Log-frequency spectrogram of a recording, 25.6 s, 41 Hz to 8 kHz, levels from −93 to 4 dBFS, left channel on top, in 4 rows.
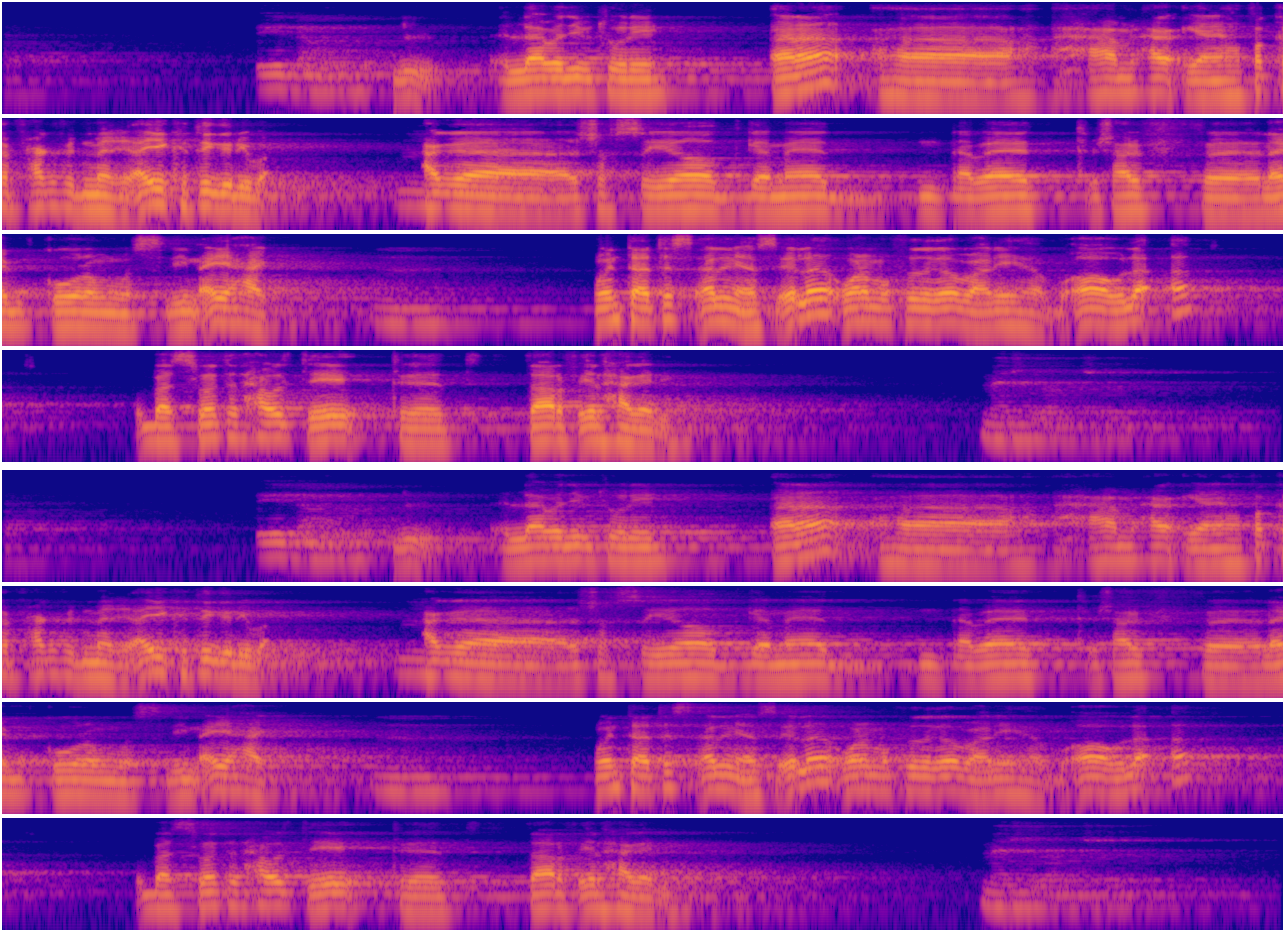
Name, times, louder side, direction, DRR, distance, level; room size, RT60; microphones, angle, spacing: voice 1, 1.3-1.7 8.4-8.7 14.6-14.9 24.1-24.8, equal, ahead, -7 dB, 2.0 m, -42 dB
voice 2, 2.4-3.3 3.8-7.8 8.5-14.2 15.8-18.8 19.9-21.4 21.9-22.6, left 5 dB, 55° left, 17 dB, 0.4 m, -26 dB
20.5 x 19.0 x 3.7 m, 2.4 s
head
